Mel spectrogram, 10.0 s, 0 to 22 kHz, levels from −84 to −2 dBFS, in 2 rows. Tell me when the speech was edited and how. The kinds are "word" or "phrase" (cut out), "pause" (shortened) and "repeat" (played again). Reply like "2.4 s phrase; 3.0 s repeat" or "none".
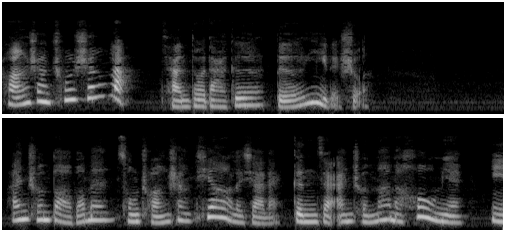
1.4 s pause; 3.8 s pause; 7.9 s pause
